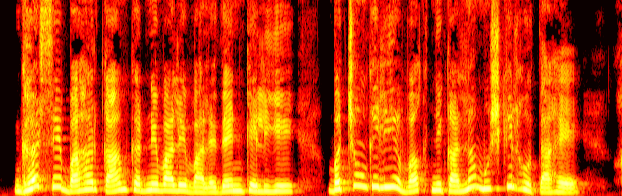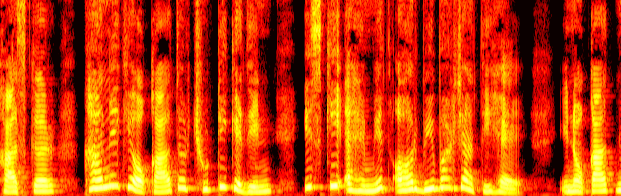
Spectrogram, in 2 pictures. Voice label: Urdu, Female, Adult

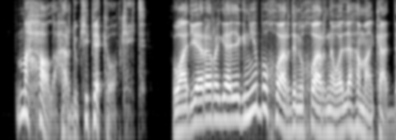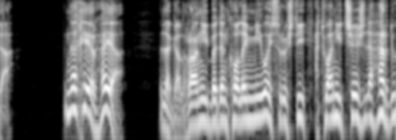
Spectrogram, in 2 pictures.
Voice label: Sorani Commercial

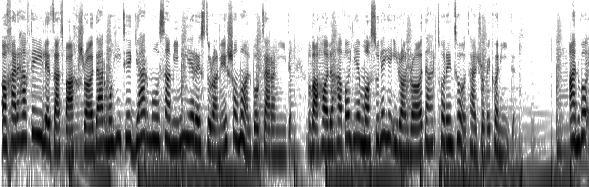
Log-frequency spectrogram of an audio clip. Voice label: Farsi Commercial

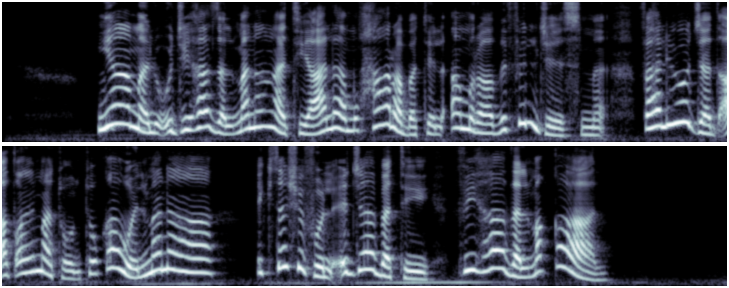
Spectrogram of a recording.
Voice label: Arabic

